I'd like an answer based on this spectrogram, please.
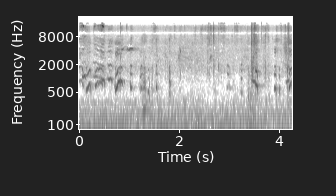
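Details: Basset Hound puppies playing, giving short high whimpers and yips, rising and falling squeaks in quick succession over a steady low rumbling background.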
